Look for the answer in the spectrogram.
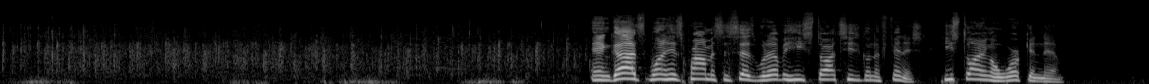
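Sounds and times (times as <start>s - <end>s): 
audience applauding: 0.0s - 7.0s
speech: 5.9s - 10.7s.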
